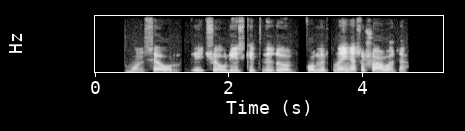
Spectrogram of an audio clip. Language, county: Lithuanian, Kaunas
